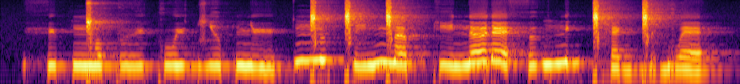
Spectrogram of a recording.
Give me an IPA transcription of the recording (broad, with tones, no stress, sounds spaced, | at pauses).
h y˨ p ŋ͡ǀ o˨ p v y˨ k w y˨ ɡ ʎ ɯ˨ p n y˨ | ŋ͡ǀ ɯ˦˨ ǀ i˨˦ ŋ͡ǀ ɜ˨ p k i˨ n ɜ˦ ɾ ɛ˨ h ɯ˦ ɡ n ɪ˦ ɡ ǀʰ ɛ˨ ɡ ɡ͡ǀ ɪ˨ ɡ w ɛ˨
